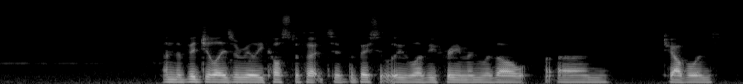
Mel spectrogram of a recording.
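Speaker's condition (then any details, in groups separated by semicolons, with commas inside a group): No condition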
